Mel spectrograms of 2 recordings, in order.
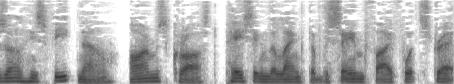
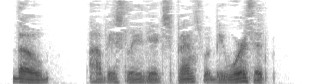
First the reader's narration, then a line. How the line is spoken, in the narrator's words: mumbling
